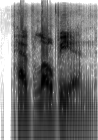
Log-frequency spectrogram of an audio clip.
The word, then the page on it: Pavlovian: American English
